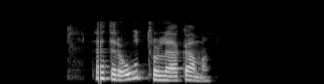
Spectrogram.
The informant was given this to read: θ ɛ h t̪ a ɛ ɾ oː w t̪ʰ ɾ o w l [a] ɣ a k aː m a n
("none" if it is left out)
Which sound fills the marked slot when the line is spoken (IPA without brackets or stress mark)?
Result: ɛ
